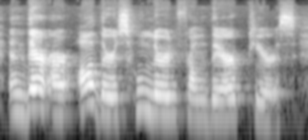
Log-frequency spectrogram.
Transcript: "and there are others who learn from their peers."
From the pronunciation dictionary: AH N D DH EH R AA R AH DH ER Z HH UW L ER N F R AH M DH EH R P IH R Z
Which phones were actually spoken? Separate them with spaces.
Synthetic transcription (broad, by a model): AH N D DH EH R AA R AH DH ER S HH UW L ER N F R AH M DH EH R P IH R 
